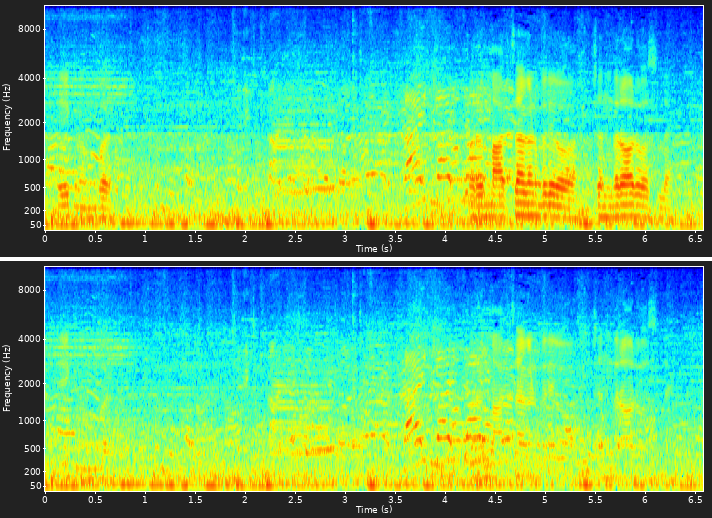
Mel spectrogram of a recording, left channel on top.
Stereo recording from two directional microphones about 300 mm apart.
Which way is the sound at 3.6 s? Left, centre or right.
Right.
